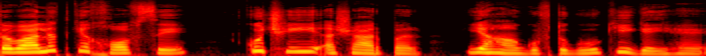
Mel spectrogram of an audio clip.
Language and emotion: Urdu, neutral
